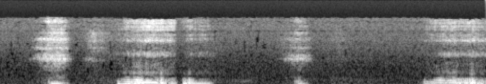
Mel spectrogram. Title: It's a Snore Off!!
